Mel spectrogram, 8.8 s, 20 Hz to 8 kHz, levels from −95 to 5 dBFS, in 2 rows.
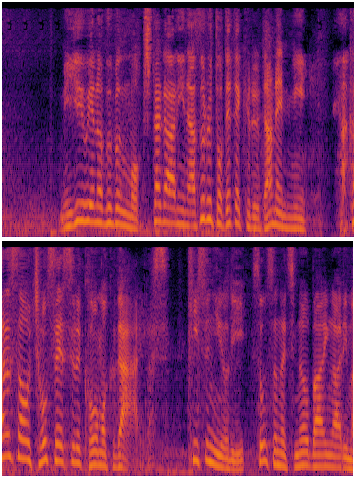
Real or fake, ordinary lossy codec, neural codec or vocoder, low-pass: fake; none; codec, 16 kHz, 1.1 kbps, Voila-Tokenizer; none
